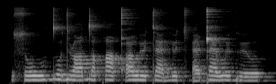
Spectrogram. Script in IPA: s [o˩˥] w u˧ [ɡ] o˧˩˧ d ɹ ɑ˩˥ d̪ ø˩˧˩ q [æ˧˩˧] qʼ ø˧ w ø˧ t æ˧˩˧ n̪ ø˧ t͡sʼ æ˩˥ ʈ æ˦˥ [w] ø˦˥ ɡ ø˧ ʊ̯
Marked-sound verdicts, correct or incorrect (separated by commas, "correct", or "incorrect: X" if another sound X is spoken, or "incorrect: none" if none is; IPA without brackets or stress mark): incorrect: o˩˧˩, incorrect: d̪, correct, correct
